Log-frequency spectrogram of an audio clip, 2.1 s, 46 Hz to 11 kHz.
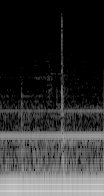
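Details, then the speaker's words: Navien NPE-2408 tankless water heater starting up after its screen was cleaned (fixed a no-hot-water fault), setpoint raised from 110; steady even hum with low drone, no pulsing or faltering, heats water quickly; normal startup. "these are pretty quick too so not sure if you can hear that on the video but it's already in the water he's doing its thing"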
